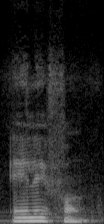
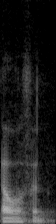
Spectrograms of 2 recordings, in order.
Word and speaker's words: éléphant: An example word for this is éléphant. E, accent aigu, L, E, accent aigu, P-H-A-N-T, éléphant, instead of elephant.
